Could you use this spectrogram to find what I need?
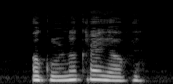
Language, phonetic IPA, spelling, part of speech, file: Polish, [ˌɔɡulnɔkraˈjɔvɨ], ogólnokrajowy, adjective, LL-Q809 (pol)-ogólnokrajowy.wav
